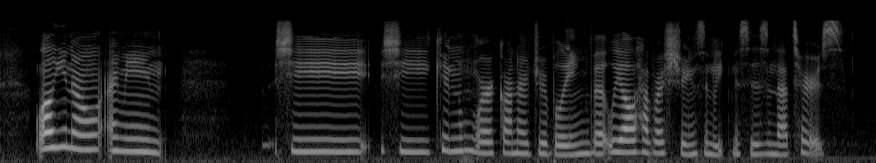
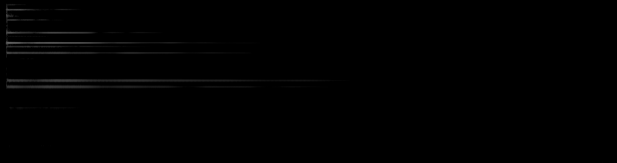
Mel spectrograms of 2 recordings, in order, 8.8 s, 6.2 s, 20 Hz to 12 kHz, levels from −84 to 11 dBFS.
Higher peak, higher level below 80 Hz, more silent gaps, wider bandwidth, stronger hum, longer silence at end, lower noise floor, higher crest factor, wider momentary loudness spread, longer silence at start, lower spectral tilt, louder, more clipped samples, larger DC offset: first, -12 dBFS vs -34 dBFS; first, -64 dBFS vs under -90 dBFS; neither; second, 8 kHz vs 12 kHz; neither; second, 0.35 s vs 3.1 s; second, -62 dBFS vs -90 dBFS; about the same, 22 dB vs 24 dB; second, 12 LU vs 22 LU; about the same, 0 s vs 0.05 s; first, -4 dB/octave vs 4.5 dB/octave; first, -34 LUFS vs -49 LUFS; neither; neither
